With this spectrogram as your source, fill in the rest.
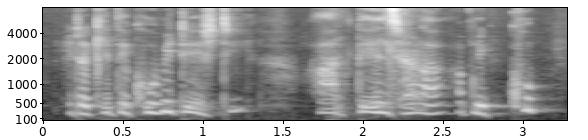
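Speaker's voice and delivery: hoarse voice giving out, fading to a whisper.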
